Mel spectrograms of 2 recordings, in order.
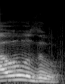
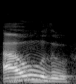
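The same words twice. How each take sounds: The two takes are said the same way.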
